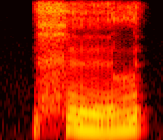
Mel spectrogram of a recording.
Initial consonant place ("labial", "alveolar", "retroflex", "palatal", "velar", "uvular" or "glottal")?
velar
